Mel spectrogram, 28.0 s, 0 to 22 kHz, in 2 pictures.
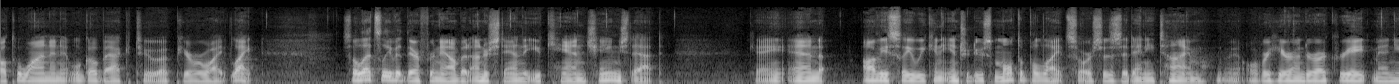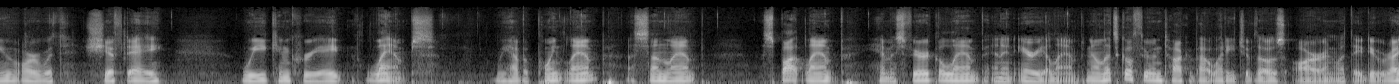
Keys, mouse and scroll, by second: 12.9 click, 15.1 shift+a.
